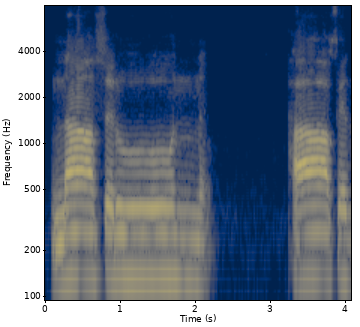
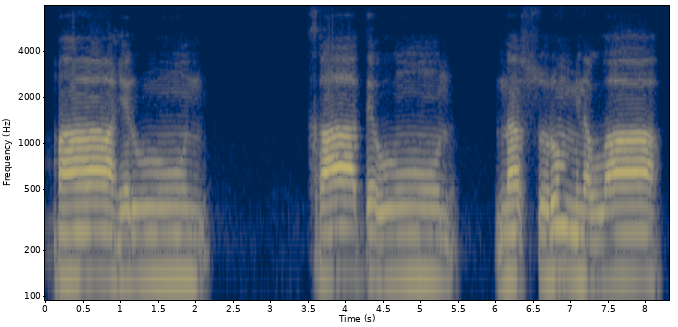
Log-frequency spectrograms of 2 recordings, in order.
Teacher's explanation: تو نون جب بھی ہم ادا کریں گے تو نون ادا کرتے ہوئے ہمارے زبان کا نوکیلا جہاں سے حصہ ہے اور سائڈ کا تقریباً 1 انچ کا حصہ، یہ حصہ دانتوں سے اوپر لگتا ہے، لہٰذا اس کو نون کا مخرج کہا جاتا ہے.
